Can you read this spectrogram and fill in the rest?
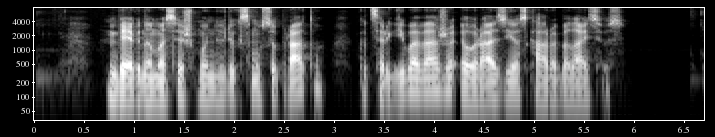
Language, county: Lithuanian, Vilnius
